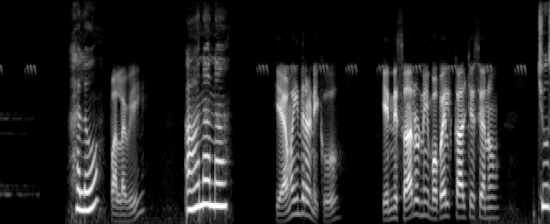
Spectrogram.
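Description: A young woman speaks calmly into a telephone, close by.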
